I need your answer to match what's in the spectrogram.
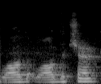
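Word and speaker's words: Waldichuk: Is it Waldachowski who came over from New York? Am I pronouncing his name correctly? – Waldachuk. – Yeah, Waldachuk.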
